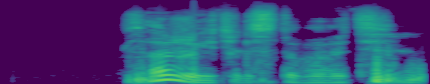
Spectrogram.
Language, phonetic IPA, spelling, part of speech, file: Russian, [sɐˈʐɨtʲɪlʲstvəvətʲ], сожительствовать, verb, Ru-сожительствовать.ogg
- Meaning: 1. to live (with), to lodge (with), to live together 2. to cohabit, to shack up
